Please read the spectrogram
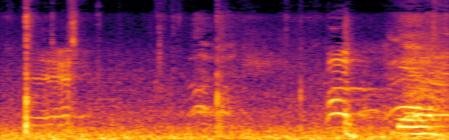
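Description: A tennis ball being struck, with a sharp crack about a third of a second in and a few lighter knocks later. Short voices and calls come in between.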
